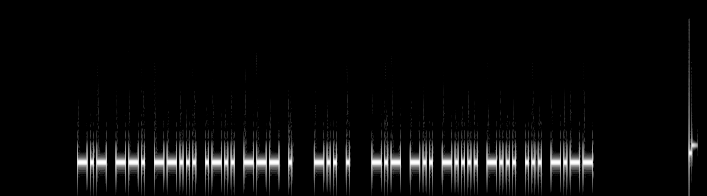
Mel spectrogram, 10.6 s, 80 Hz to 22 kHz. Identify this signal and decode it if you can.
Morse code, heard as a keyed tone, about 25 wpm, 700 Hz. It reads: KG7LOE DE KD6BSY
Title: USA Callsign DE Callsign - 6 Characters - 25wpm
